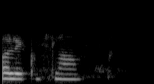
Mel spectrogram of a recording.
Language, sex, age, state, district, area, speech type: Kashmiri, female, 18-30, Jammu and Kashmir, Budgam, rural, conversation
